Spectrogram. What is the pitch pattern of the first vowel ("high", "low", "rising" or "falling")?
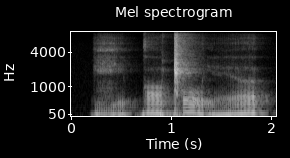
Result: low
